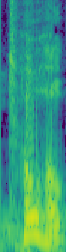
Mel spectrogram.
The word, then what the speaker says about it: Touhou: romanization and Japanese words the OU is actually signifying a long o sound so o instead of a short o sound like if you're unaware of the Touhou project it's a series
